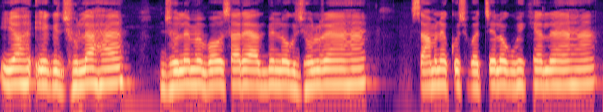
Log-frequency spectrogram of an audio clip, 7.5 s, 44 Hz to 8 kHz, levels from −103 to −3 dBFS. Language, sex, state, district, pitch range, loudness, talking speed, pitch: Hindi, male, Jharkhand, Palamu, 150-160 Hz, -16 LUFS, 165 wpm, 155 Hz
